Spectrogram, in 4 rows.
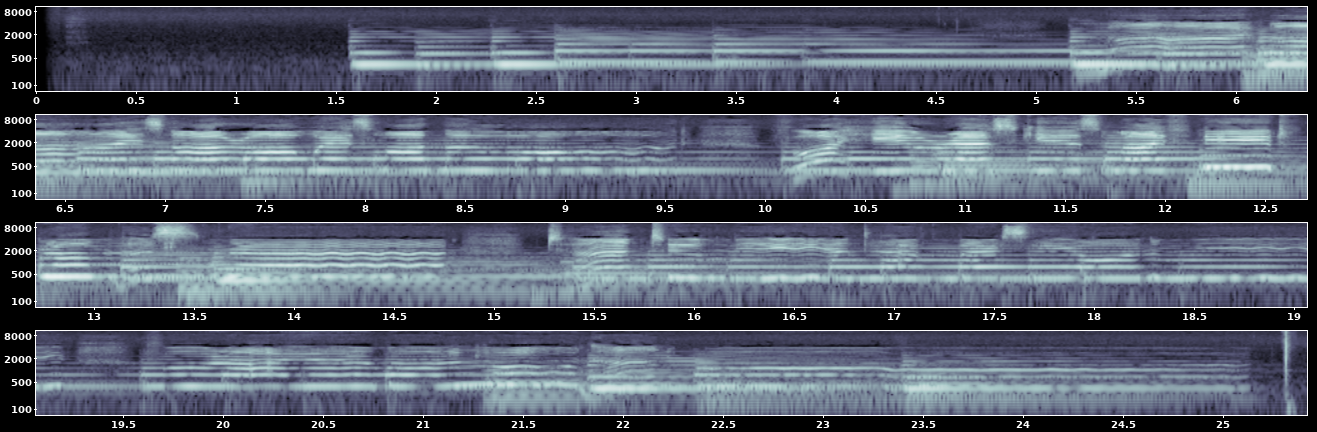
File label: Entrance Antiphon; 3rd Sunday Lent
